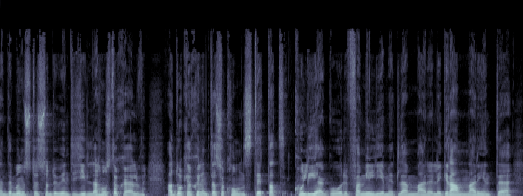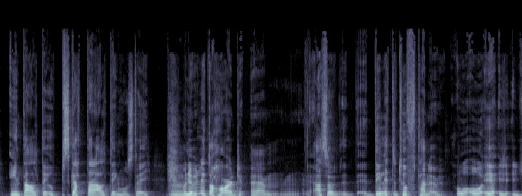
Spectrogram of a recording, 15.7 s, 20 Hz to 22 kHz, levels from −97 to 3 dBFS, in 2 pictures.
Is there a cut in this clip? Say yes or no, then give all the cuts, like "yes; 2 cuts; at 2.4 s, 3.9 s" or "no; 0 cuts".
yes; 2 cuts; at 10.4 s, 14.6 s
